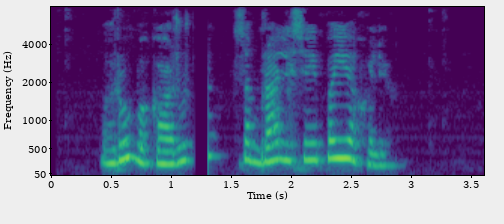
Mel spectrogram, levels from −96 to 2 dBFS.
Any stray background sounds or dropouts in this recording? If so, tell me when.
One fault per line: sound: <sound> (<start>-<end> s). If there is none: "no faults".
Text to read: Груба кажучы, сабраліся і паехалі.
sound: dropout (1.2-1.3 s)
